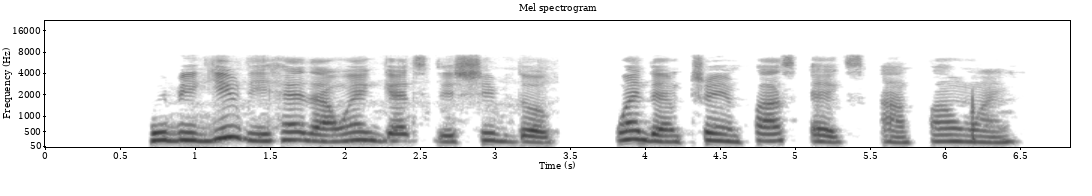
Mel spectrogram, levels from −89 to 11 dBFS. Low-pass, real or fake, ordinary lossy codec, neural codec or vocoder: 7.2 kHz; real; none; none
